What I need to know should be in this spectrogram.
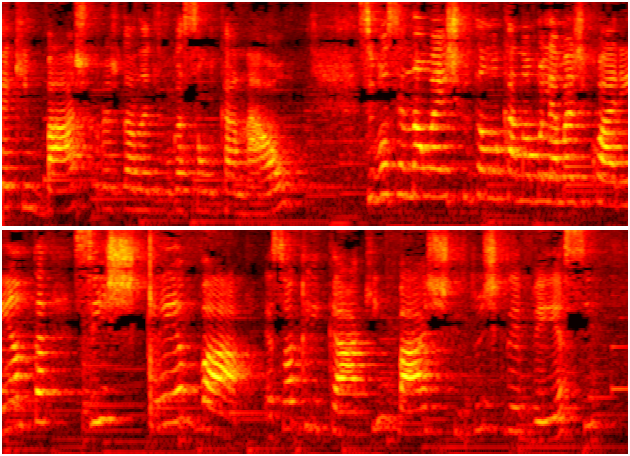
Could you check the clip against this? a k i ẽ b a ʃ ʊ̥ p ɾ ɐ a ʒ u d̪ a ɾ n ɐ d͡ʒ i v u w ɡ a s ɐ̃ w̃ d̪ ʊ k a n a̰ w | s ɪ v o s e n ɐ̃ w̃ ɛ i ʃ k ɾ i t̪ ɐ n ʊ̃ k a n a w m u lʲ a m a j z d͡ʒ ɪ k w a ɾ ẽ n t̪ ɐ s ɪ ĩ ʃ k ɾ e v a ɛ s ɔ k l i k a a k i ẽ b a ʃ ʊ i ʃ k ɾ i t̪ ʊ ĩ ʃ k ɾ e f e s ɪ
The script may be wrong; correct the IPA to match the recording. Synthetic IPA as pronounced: a k i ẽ b a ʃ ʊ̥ p ɾ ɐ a ʒ u d̪ a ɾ n ɐ d͡ʒ i v u w ɡ a s ɐ̃ w̃ d̪ ʊ k a n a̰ w | s ɪ v o s e n ɐ̃ w̃ ɛ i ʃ k ɾ i t̪ ɐ n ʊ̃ k a n a w m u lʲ ɛ m a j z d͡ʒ ɪ k w a ɾ ẽ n t̪ ɐ s ɪ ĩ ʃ k ɾ e v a ɛ s ɔ k l i k a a k i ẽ b a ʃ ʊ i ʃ k ɾ i t̪ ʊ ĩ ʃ k ɾ e v e s ɪ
